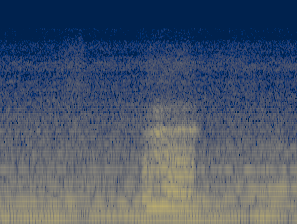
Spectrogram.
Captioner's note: grunts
